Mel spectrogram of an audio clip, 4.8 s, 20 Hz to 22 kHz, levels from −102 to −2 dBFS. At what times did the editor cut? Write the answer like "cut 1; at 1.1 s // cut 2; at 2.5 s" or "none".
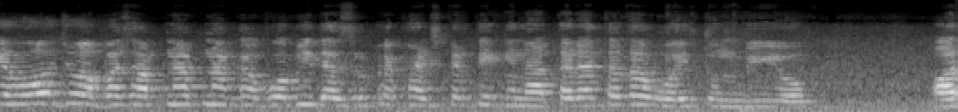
none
